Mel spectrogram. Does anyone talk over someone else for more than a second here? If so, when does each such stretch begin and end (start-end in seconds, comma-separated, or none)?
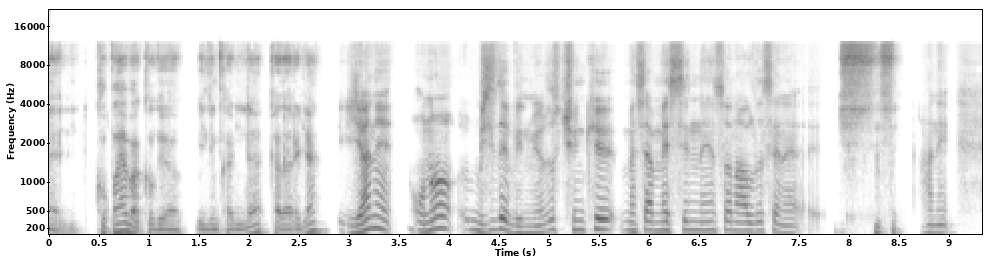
none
